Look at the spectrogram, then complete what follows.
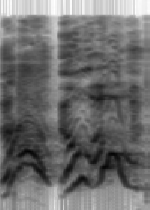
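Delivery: high gasping oh; shocked gasp. Real, not acted. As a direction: gasp then squeal out oh. Reacting to the question.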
